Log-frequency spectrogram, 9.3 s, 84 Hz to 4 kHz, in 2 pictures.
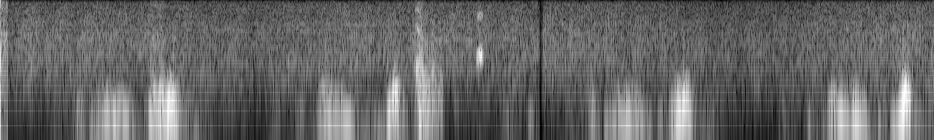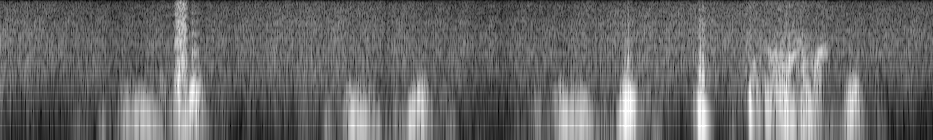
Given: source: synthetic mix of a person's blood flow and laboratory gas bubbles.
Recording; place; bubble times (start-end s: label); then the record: Doppler ultrasound of blood flow; precordium
0.00-0.04 s: bubbles
0.74-0.84 s: bubbles
2.06-2.22 s: bubbles
2.38-2.43 s: bubbles
5.46-5.63 s: bubbles
8.12-8.24 s: bubbles
8.38-8.81 s: bubbles
From the record:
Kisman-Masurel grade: 123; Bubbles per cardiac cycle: 1 to 2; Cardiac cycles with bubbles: 10 to 50%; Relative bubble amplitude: loud (0.450 to 0.775); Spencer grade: 2 (many but less than half of the cardiac periods contain bubble signals, singularly or in groups); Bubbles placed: only in the low amplitude regions of the cardiac cycle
